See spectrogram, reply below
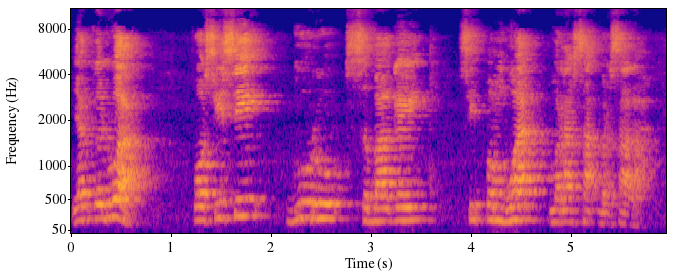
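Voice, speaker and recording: A man leading a teacher training session, lively and encouraging, with fillers. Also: high voice, takes it slowly. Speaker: workshop facilitator. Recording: echoey room from far off.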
